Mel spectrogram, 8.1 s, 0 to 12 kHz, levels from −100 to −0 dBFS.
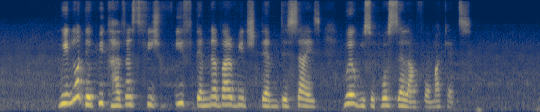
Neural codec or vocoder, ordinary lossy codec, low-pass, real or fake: codec, 24 kHz, 1.2 kbps, DualCodec; none; none; fake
